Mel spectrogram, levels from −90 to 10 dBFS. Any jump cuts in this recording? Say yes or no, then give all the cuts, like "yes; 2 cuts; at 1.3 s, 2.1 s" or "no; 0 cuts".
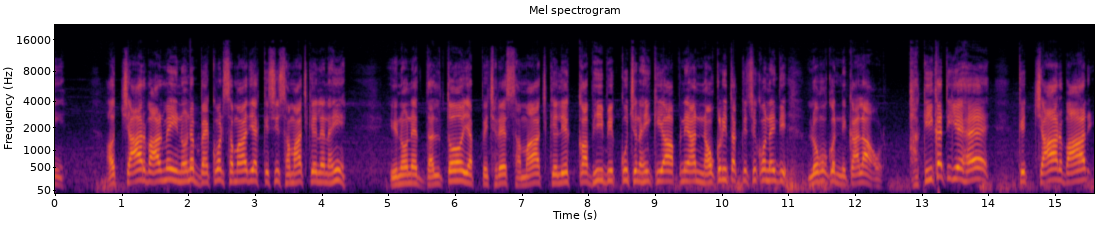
yes; 2 cuts; at 2.0 s, 12.9 s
